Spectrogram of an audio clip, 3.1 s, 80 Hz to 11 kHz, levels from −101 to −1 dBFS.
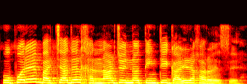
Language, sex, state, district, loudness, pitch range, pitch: Bengali, female, Assam, Hailakandi, -13 LUFS, 260-300 Hz, 285 Hz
